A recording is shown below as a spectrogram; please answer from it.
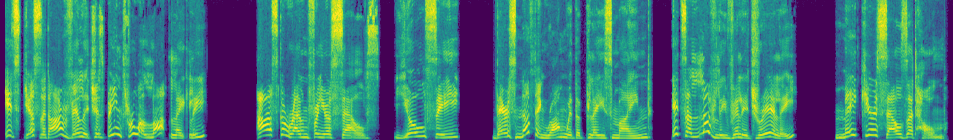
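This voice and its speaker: A woman's voice: on the high side, big pitch swings, slow, no echo, clean studio sound, exaggerated voice. An actress playing a motherly, earnest village woman in a video game. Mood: apologetic, welcoming. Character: motherly village woman, scolding yet welcoming. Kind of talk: video game character acting.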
